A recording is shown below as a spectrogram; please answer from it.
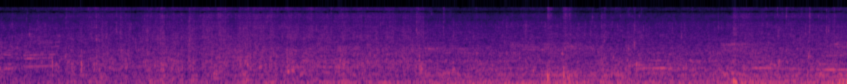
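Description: Water running steadily through a shallow gem-panning trough as wooden sieve boxes are shaken in it, with a few light knocks of the wooden sieves.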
